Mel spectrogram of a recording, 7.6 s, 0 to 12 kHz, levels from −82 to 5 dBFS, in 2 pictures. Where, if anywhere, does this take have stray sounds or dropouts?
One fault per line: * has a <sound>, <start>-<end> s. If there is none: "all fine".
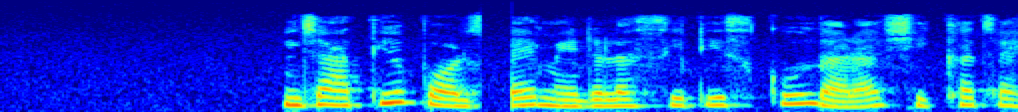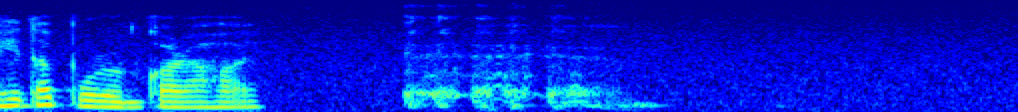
* has a dropout, 1.8-1.9 s
* has a throat clearing, 5.3-6.3 s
